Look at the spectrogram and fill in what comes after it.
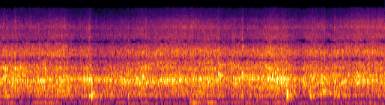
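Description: Raw chicken pieces frying in hot oil with a steady sizzle, just added to the pot to brown, with a faint tick or two.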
